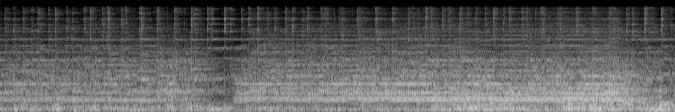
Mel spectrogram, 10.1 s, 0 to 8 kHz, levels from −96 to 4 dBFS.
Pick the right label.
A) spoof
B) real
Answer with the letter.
A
